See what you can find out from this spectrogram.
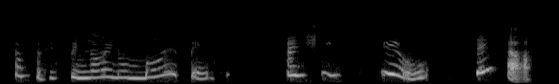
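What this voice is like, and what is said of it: Squeaky little wailing voice. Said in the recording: “wailed Baby Bear in a squeaky little voice.”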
